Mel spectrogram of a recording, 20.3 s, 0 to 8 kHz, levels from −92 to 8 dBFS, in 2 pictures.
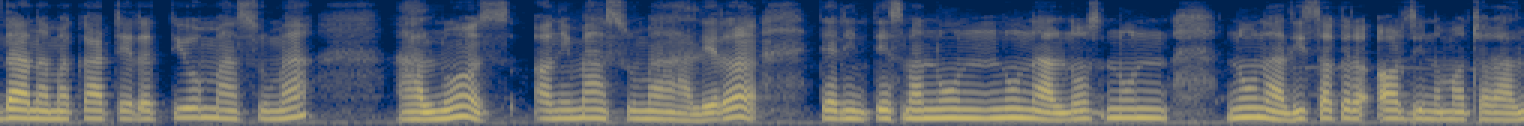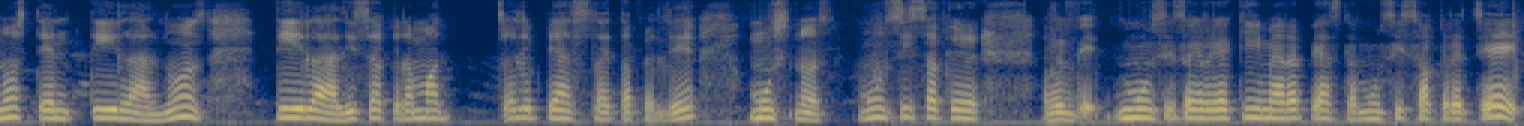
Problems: none marked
